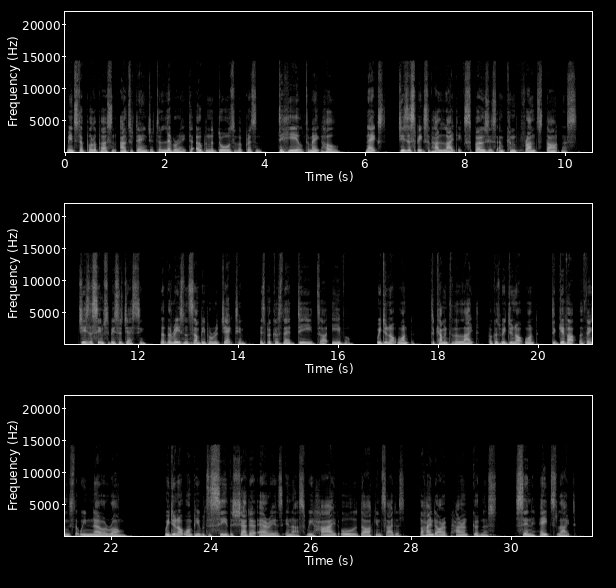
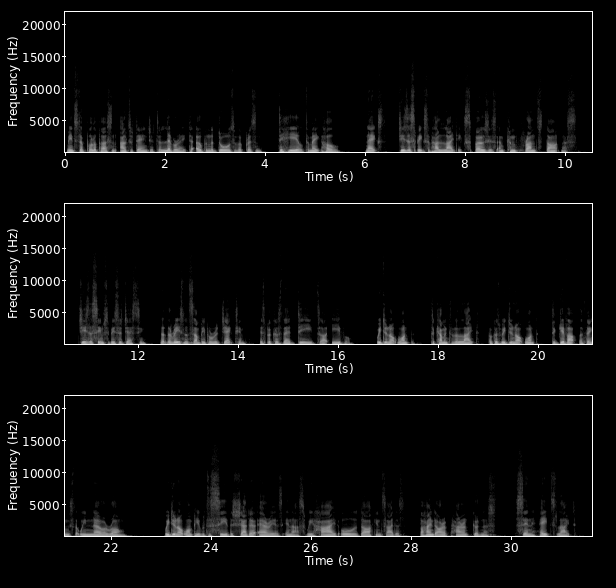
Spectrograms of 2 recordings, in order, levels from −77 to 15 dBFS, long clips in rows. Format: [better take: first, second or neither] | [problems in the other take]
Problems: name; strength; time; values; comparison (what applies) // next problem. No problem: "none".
first | muffled; very; fading above 3.5 kHz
